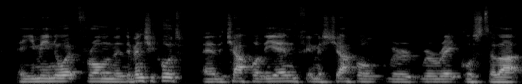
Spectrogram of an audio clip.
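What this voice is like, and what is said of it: Scottish accent. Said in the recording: “as you'll hear by my accent, it's from Scotland”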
